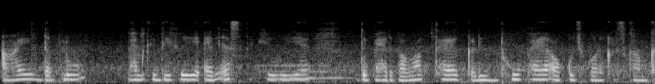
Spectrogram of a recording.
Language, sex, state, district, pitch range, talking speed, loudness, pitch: Hindi, female, Bihar, Katihar, 200-225 Hz, 200 wpm, -18 LUFS, 220 Hz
